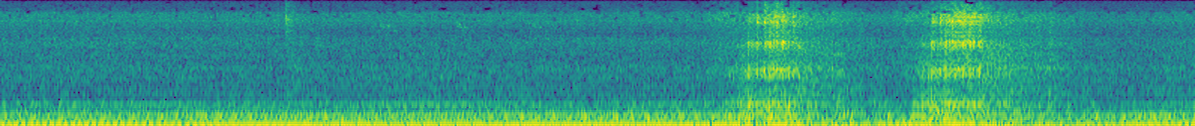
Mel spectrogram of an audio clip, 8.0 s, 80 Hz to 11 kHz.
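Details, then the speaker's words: Restored 1993 Cadillac Seville 4.6L Northstar V8 after rebuild, idling, heard from the rear of the car: steady deep idle with an even beat and two brief clattery blips midway; otherwise smooth and healthy. "On va le faire tourner un peu au ralenti et voir comment il tourne."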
